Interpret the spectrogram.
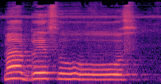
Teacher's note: സ ഉച്ചരിക്കുമ്പോൾ കുറച്ച് എയർ പുറത്തോട്ട് പോകുന്ന രീതിയിൽ വേണം ഉച്ചരിക്കാൻ. സീനായി പോകരുത് കേട്ടോ.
